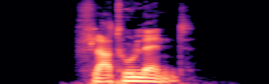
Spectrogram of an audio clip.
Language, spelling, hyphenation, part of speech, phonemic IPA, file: German, flatulent, fla‧tu‧lent, adjective, /flatuˈlɛnt/, De-flatulent.ogg
- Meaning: flatulent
